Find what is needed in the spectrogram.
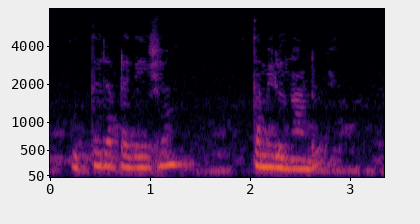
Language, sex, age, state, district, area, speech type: Kannada, female, 18-30, Karnataka, Shimoga, rural, spontaneous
